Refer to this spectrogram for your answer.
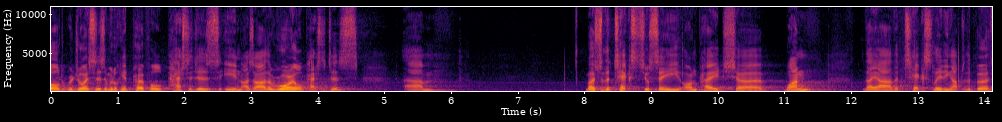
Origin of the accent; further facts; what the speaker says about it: Australia; I'm an Australian, both sides 1840, and then before that, Scotland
